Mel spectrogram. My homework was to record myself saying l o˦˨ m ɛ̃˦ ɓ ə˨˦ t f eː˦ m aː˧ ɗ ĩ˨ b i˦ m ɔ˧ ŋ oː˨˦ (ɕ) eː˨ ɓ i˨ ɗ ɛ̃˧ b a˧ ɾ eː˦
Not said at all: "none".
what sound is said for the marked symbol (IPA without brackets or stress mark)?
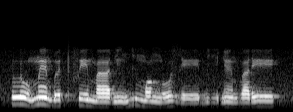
z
